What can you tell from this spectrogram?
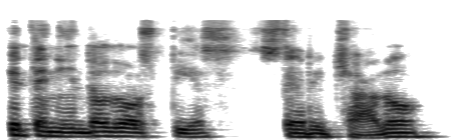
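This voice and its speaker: A man's voice: on the low side, measured pace, darkish tone. Man teaching a Bible study, conversational. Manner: conversational, with rhetorical questions and restarts.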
